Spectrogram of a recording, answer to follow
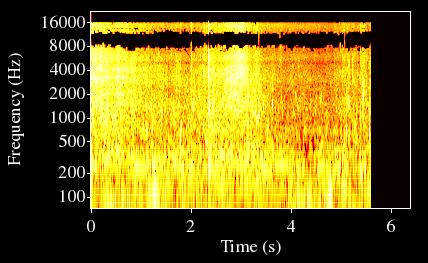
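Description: Water splashing in the shallows as a hooked shark thrashes while being landed by hand, with wind buffeting the phone microphone. The sound cuts off suddenly near the end.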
